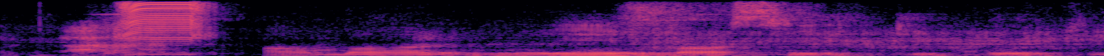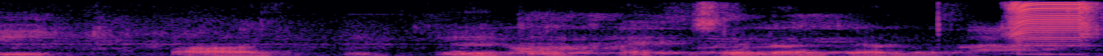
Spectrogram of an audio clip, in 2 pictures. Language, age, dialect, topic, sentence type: Bengali, 60-100, Northern/Varendri, banking, question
